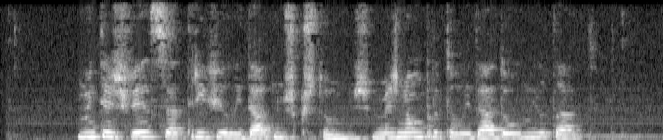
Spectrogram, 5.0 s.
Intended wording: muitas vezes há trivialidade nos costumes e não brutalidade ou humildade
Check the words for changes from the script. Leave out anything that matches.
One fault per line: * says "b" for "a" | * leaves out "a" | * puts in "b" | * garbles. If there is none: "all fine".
* says "mas" for "e"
